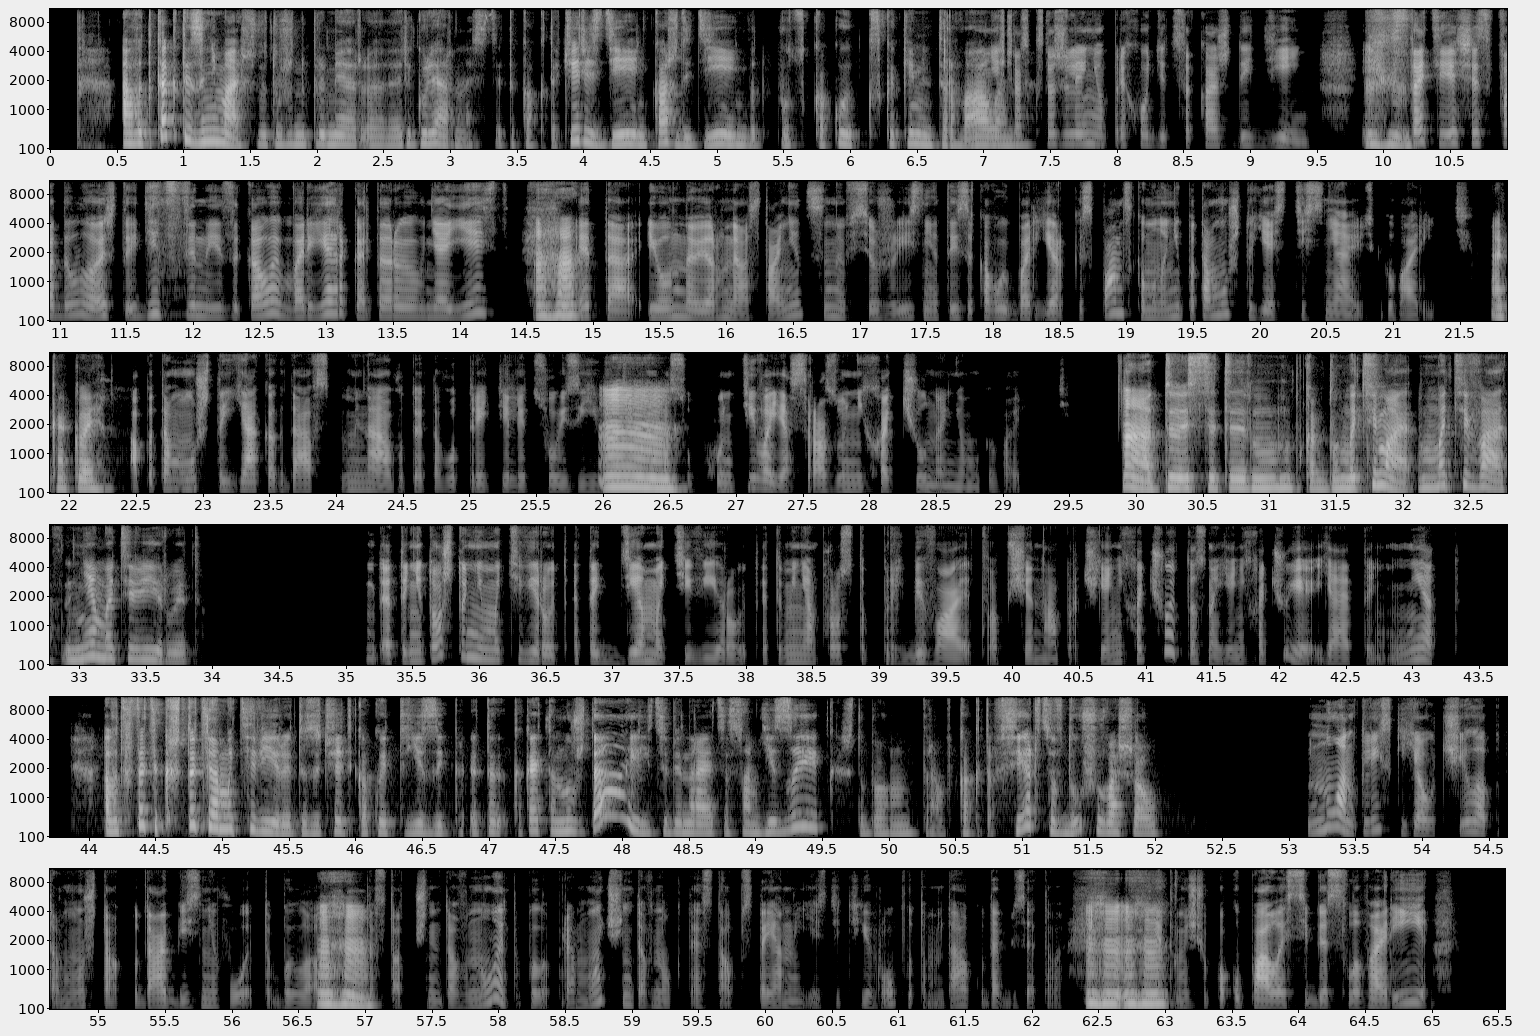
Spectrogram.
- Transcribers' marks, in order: other background noise; laughing while speaking: "И"; laughing while speaking: "единственный"; in Spanish: "субхунтива"
- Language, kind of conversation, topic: Russian, podcast, Как, по-твоему, эффективнее всего учить язык?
